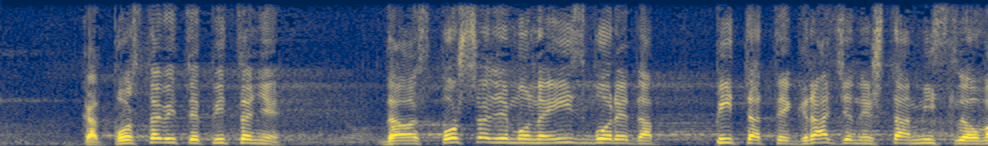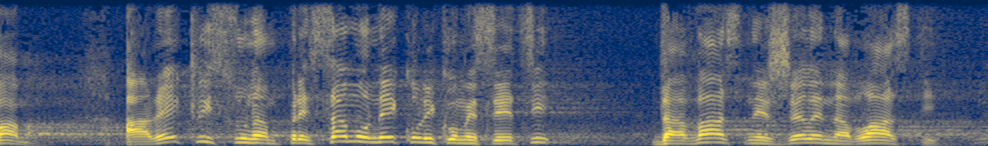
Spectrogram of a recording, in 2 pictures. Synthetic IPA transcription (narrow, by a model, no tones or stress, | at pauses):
kad̪̚po̞st̪aʋit̪e̞piːt̪aɲe̞ | d̪aʋaspo̞ʃaʎe̞mo̞naizbo̞ɾe̞d̪apiːt̪at̪e̞ɡɾad͡ʑaneʃt̪amisleoʋama̰aɾeklisunampɾesamo̞ne̞ko̞liko̞me̞seːt̪si | d̪aʋaːsne̞ʒe̞lenaʋlˠaːst̪ḭ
